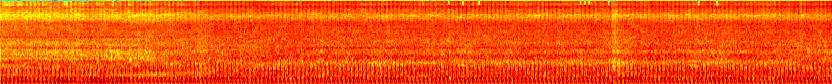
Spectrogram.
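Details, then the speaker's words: Small lawn mower engine idles with a slightly uneven beat as rpm wavers up and down; surging idle from fuel starvation in the intake line from the tank, normalizing when air is blown in. "It's not actually the slags or the how it takes. It's a RPMs drops ups and down, and usually problem is like you saw in before."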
